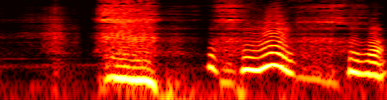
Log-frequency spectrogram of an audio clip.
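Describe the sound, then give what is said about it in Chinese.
A voice imitates yawning: a short breathy intake, then three drawn-out, loud voiced yawns whose pitch glides up and down, the first falling low and groan-like. “没过三分钟，就看那个老太太呀打开了哈欠了”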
